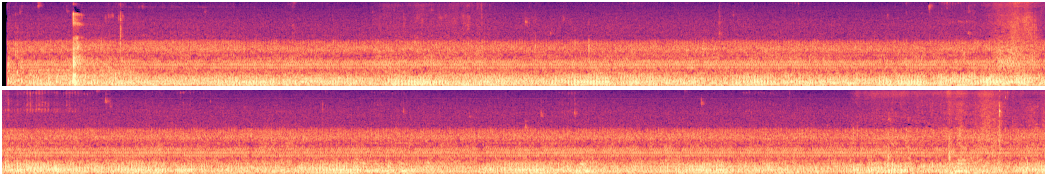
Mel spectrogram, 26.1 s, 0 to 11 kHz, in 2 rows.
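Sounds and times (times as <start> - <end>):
cat purring: 0.1 - 26.0.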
